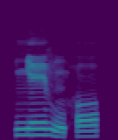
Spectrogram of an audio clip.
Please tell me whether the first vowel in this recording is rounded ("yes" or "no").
no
